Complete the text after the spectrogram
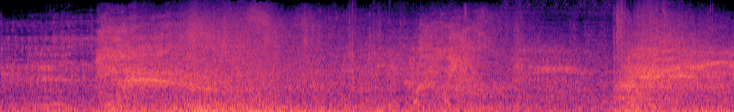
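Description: A fiery explosion rumbles and roars.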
